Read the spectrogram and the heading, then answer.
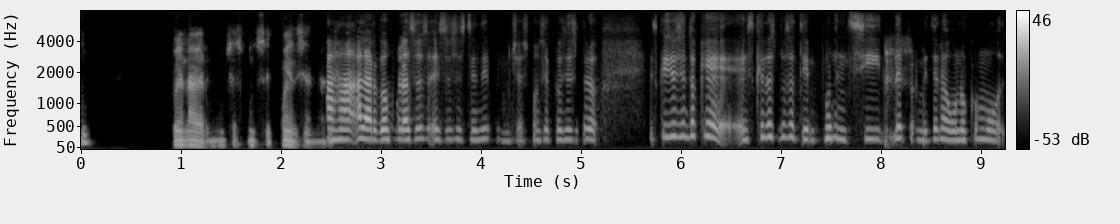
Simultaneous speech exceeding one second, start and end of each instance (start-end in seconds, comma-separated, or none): none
